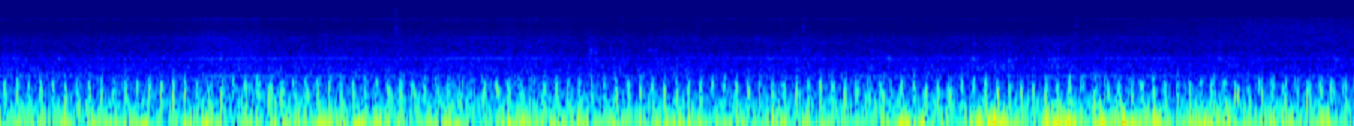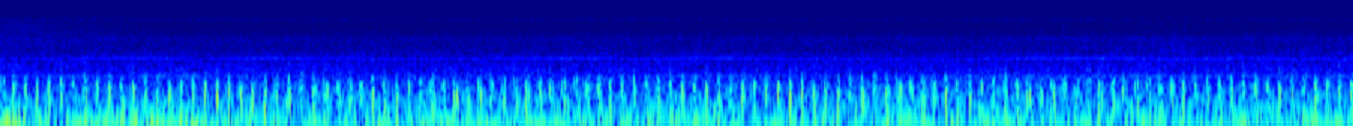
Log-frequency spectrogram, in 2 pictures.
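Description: A helicopter's rotor thumps rapidly and steadily over a droning engine.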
